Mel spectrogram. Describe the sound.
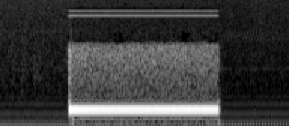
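A single steady ringing tone sounds on an outgoing telephone call placed to Namur: a plain mid-pitched hum lasting about a second, alone on the line, before the line falls quiet.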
